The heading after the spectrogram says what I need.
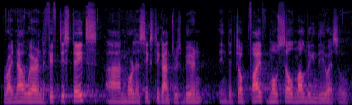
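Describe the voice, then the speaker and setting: A man's voice: fairly high pitch, fairly even intonation, moderate pace, darkish tone. A young man from Chile with a Chilean Spanish accent, speaking as a winery panelist in a loose, chatty way full of fillers and restarts. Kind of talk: conference fireside chat. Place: large conference hall. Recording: long hall reverb.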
